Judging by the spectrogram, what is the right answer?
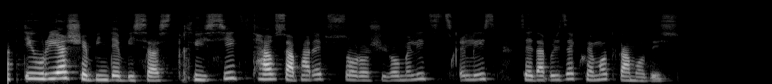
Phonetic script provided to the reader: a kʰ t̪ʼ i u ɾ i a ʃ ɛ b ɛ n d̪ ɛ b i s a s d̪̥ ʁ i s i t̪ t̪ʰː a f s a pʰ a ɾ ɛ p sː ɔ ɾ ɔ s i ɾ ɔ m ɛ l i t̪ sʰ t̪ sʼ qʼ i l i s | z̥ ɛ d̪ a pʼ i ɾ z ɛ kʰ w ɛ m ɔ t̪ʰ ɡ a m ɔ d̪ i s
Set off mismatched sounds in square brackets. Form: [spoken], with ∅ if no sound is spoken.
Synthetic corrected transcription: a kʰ t̪ʼ i u ɾ i a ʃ ɛ b [i] n d̪ ɛ b i s a s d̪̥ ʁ i s i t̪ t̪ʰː a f s a pʰ a ɾ ɛ p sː ɔ ɾ ɔ [ʃ] i ɾ ɔ m ɛ l i t̪ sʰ t̪ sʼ qʼ i l i s | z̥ ɛ d̪ a pʼ i ɾ z ɛ kʰ w ɛ m ɔ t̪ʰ ɡ a m ɔ d̪ i s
